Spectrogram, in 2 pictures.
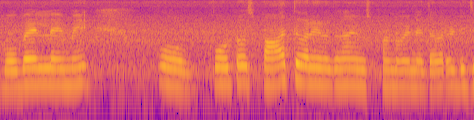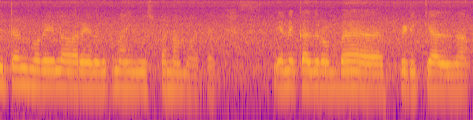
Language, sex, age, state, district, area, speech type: Tamil, female, 18-30, Tamil Nadu, Kanyakumari, rural, spontaneous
